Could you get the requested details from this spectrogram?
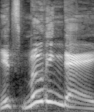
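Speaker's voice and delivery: flippant, glib, facetious newscaster read. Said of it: "how facetious she was being there".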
